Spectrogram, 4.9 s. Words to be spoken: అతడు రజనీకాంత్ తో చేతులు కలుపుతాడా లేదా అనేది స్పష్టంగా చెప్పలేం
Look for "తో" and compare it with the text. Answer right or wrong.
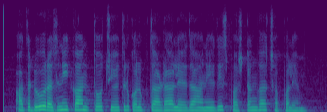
right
